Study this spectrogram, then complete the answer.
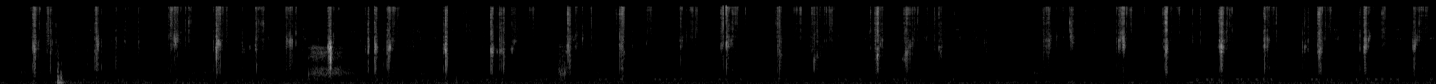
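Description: Small metal parts click and tap close by.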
